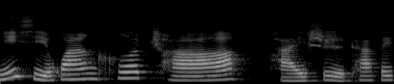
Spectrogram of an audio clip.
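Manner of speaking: slowly, pitch up then down. A teacher models a chinese question sentence for learners, slow, rising then falling. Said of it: "So go up and slowly".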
